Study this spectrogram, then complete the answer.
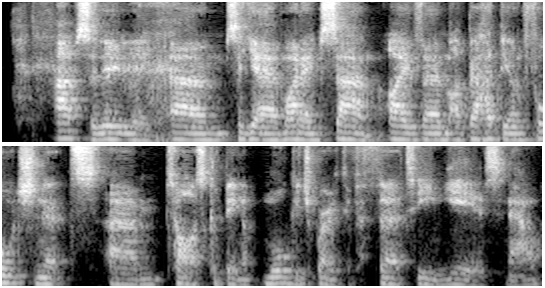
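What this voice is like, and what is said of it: North London accent. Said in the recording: “we're originally from North London, which is why I have this wonderful accent”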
